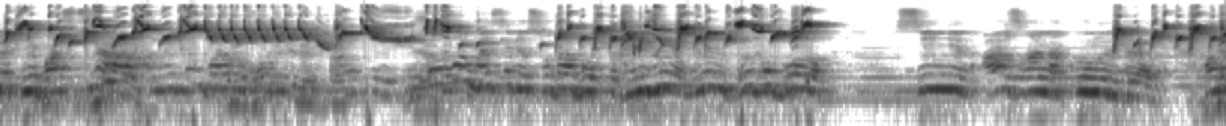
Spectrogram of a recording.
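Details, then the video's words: Goldfinch singing: rapid, high twittering phrases of buzzy trills and sharp chirps, delivered in dense bursts with a brief pause near the middle, over a faint lower murmur in the background. "Щегол поет"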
